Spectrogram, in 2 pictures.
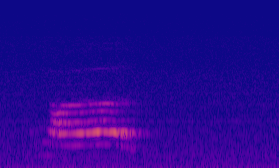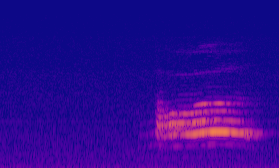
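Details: Siamese cat producing two meows several seconds apart, the first softer and shorter, the second louder and longer, with a faint hiss of background noise.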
